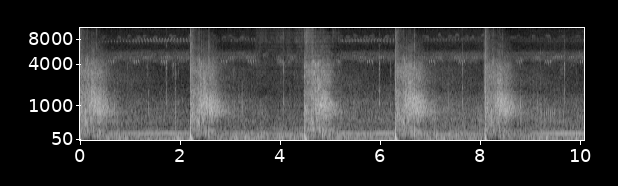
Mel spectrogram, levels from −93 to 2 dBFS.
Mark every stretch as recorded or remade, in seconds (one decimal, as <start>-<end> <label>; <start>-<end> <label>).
0.0-3.5 recorded; 3.5-5.2 remade; 5.2-10.1 recorded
